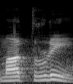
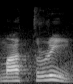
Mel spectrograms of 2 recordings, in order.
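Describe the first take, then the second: Both takes have the same delivery.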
